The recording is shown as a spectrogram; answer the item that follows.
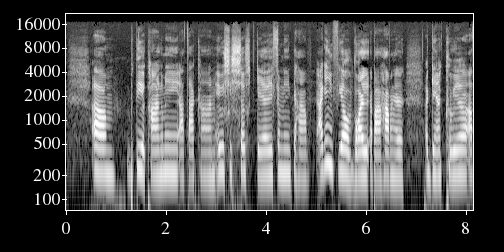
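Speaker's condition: Profound deafness, born profoundly deaf in both ears; congenital profound deafness in both ears, diagnosed in childhood after trouble hearing from behind, can hear music; communicates with spoken speech; spoken speech preferred over ASL, childhood speech lessons three hours away, five days a week

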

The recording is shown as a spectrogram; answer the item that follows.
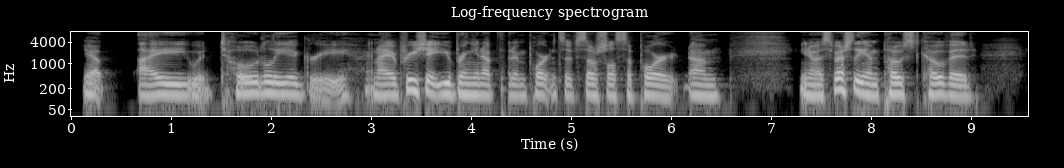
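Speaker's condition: No condition

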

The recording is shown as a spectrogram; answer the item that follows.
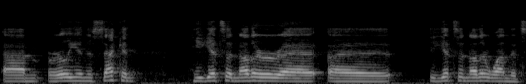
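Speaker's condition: No condition

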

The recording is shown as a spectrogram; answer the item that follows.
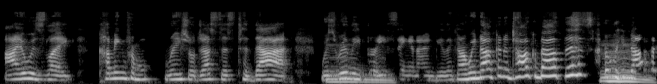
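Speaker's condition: Cleft palate; congenital cleft palate without cleft lip, not visible, health struggles continuing into adulthood; childhood articulation problems, hard to understand, years with speech pathologist, speaking Hindi discouraged by early doctors, therapists

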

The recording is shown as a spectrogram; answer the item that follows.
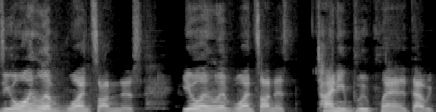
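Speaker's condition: Cleft lip and palate; multiple surgeries growing up

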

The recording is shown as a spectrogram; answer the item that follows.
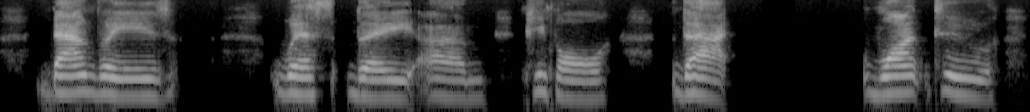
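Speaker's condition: Cerebral palsy; lifelong

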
